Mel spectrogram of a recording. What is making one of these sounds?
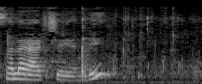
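A ladle scrapes and stirs thick food in a metal pot.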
